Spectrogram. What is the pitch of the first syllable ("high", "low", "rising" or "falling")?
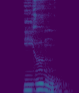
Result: falling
